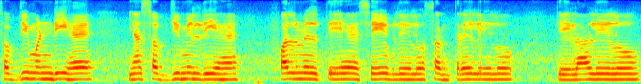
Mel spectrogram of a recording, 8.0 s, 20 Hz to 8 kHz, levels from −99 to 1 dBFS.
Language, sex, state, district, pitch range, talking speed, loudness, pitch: Hindi, female, Haryana, Charkhi Dadri, 195-210 Hz, 150 wpm, -15 LUFS, 200 Hz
